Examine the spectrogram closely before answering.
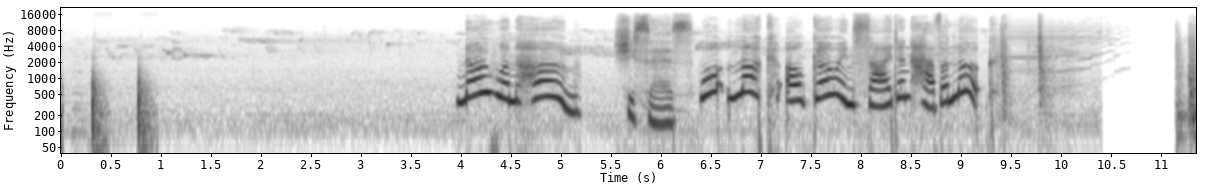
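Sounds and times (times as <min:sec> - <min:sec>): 
faint birdsong: 0:00.0 - 0:09.3
firm hollow knocks on a wooden door: 0:00.3 - 0:01.0
speech: 0:04.7 - 0:09.5.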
